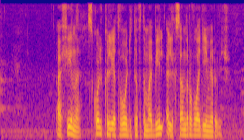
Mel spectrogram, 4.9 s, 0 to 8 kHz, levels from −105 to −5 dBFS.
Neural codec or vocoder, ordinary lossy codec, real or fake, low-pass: vocoder, 22.05 kHz, 80 mel bands, WaveNeXt; MP3, 64 kbps; fake; 7.2 kHz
